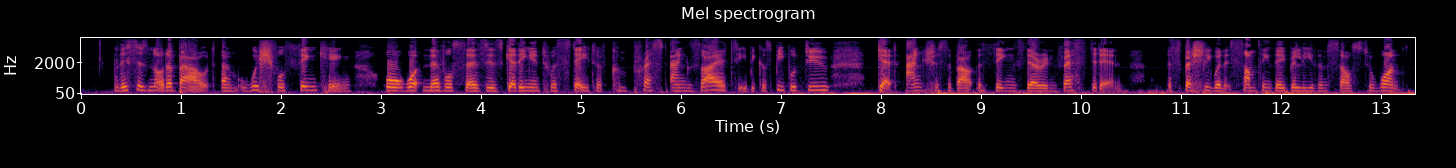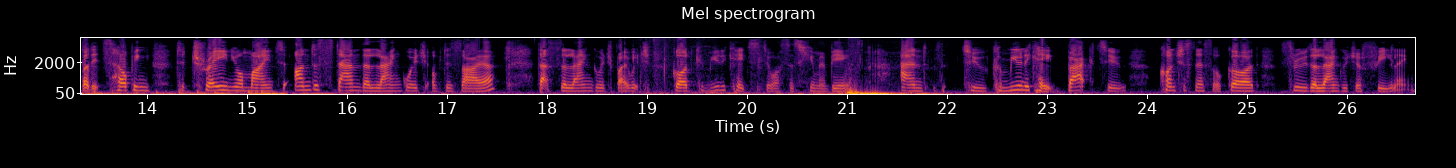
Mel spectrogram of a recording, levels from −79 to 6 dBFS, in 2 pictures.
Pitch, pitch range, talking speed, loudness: 175 Hz, 165-195 Hz, 175 wpm, -25 LUFS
